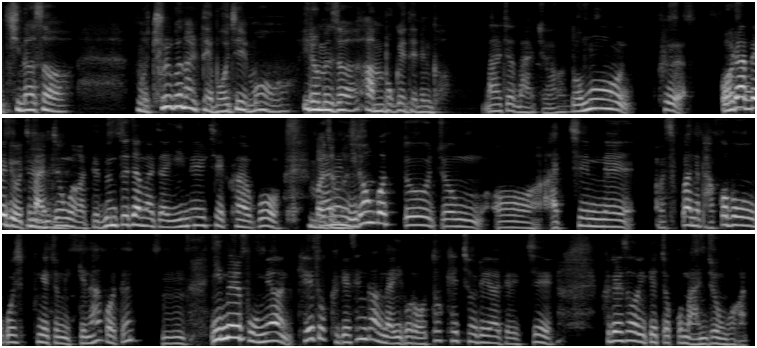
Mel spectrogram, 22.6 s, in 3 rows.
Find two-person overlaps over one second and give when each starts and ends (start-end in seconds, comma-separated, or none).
none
